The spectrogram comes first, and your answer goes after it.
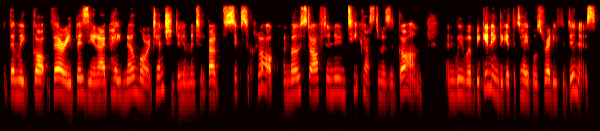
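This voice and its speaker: A woman's voice: medium pitch, fast, dry recording, studio quality, close to an everyday voice. A woman playing an earnest, chatty young Edwardian waitress in a radio play, telling things in careful detail. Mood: earnest recounting.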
